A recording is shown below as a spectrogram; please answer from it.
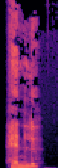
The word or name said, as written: handler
